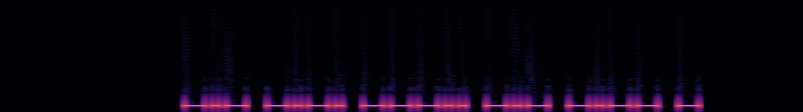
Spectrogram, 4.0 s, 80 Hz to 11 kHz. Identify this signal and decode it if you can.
Morse code, heard as a keyed tone, about 34 wpm, 700 Hz. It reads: KC8KYT
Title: USA Call Signs 35wpm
